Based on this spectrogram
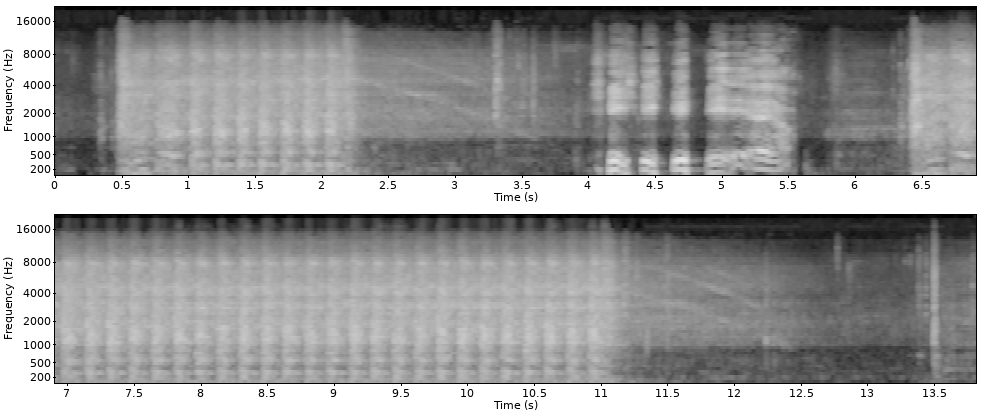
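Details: Subaru Forester with a compound turbo setup on its first start-up attempt: two long bursts of even cranking, about two beats a second, with no firing or catch between them. The engine turns over but won't start.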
